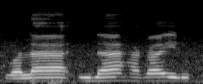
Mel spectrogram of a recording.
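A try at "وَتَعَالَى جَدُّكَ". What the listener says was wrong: হ্যাঁ, এখানে সবই ঠিক আছে, কিন্তু আপনার ওই যে ওটা আইটা একটু হালকা হয়ে গেছে, একটু বসিয়ে বলতে হবে ওটাকে। চাপ চাপে চেপে ধরে বলতে হবে, ওটা আলা জাদ্দুকা। ওটা আ বলেন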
